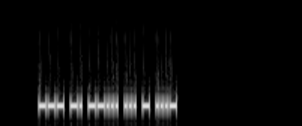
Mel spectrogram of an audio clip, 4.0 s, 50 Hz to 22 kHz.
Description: Morse code, heard as a keyed tone, about 40 wpm, 700 Hz. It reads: ON7STV
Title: DXCC-100 Call Signs - 6 Characters - Repeated 2x - 40wpm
